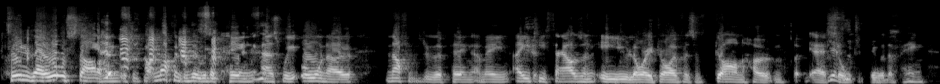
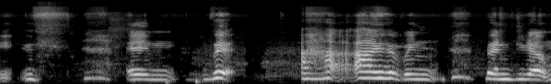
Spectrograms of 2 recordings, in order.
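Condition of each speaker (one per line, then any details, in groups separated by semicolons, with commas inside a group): No condition
Cerebral palsy; affects all four limbs, part-time wheelchair user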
